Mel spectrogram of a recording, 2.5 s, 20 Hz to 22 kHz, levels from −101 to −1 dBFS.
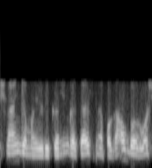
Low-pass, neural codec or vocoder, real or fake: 3.6 kHz; none; real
